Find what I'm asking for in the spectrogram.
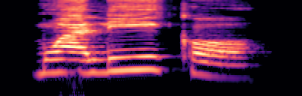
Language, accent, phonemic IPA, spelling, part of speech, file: Swahili, Kenya, /mʷɑˈli.kɔ/, mwaliko, noun, Sw-ke-mwaliko.flac
- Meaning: invitation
